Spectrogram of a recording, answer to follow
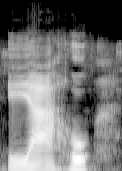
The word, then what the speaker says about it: Yahu: Então o nome do nosso Pai que criou todas as coisas, a pronúncia mais perto do original é Yahu.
